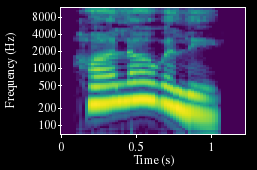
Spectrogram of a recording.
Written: ಹಳವಳ

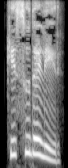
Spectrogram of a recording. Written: ಕಿಸುದಳಿರ್

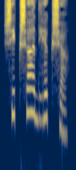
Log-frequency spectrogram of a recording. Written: ಶಿಕ್ಷಾಧ್ಯಕ್ಷ

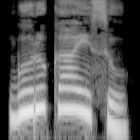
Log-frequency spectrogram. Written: ಘರಖಾಯಿಸು

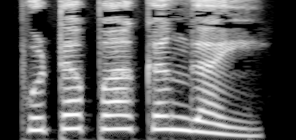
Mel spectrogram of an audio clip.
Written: ಪುಟಪಾಕಂಗೈ

